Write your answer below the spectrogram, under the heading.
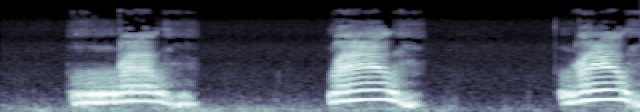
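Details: Caesar von Schwanheim, a domestic cat, gives three long complaining meows, each about a second, rising then falling in pitch, separated by pauses of roughly a second and a half in a quiet indoor setting.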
